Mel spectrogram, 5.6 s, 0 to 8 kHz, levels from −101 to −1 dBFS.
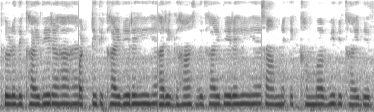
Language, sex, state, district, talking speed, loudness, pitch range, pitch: Hindi, female, Maharashtra, Solapur, 235 wpm, -30 LUFS, 215-225 Hz, 220 Hz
